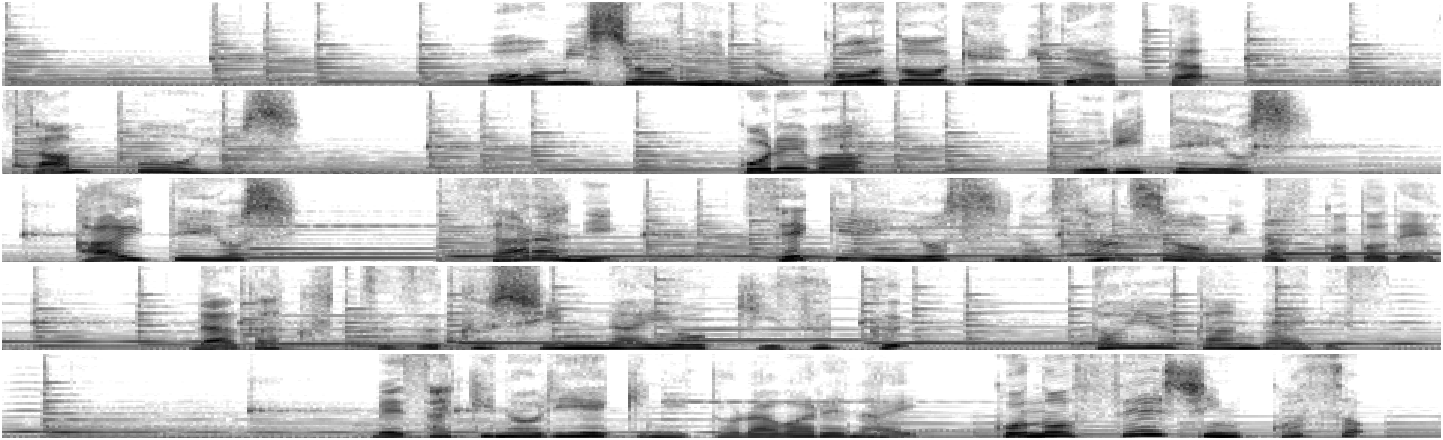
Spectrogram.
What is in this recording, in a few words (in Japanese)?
落ち着き, ナレーション_落ち着き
